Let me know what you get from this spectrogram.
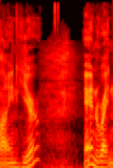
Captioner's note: air whooshing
